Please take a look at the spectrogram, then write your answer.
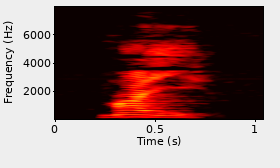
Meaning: nominative/accusative plural of май (maj)
- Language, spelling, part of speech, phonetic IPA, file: Russian, маи, noun, [ˈmaɪ], LL-Q7737 (rus)-маи.wav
